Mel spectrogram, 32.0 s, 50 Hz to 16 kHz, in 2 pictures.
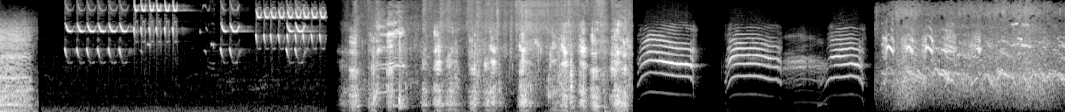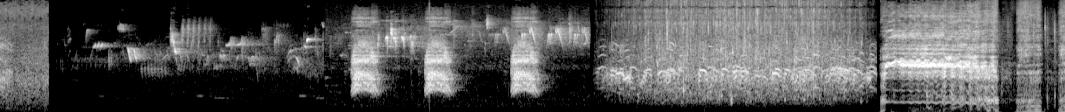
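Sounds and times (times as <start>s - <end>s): loud animal call: 5.1s - 13.0s, 29.2s - 31.9s.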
